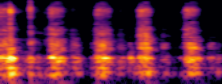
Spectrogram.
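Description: Scissors cutting through cloth: a run of short snips, about two a second.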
